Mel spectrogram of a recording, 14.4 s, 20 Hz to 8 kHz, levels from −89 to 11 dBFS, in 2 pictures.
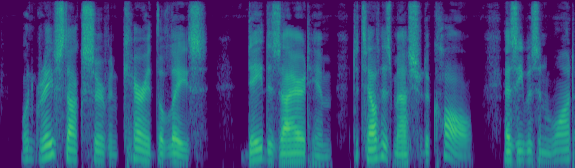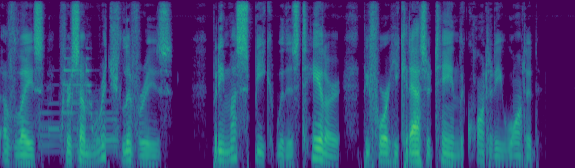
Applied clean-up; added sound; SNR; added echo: none; Guitar; 15 dB; none.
